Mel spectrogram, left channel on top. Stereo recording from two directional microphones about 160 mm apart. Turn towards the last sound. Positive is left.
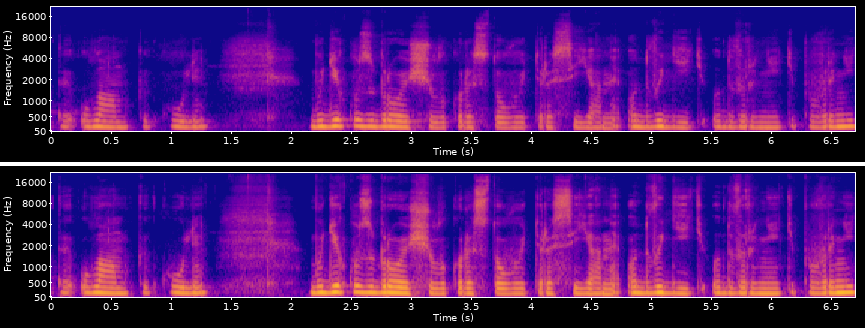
turn(degrees=-50)  # may be behind; listen again after turning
